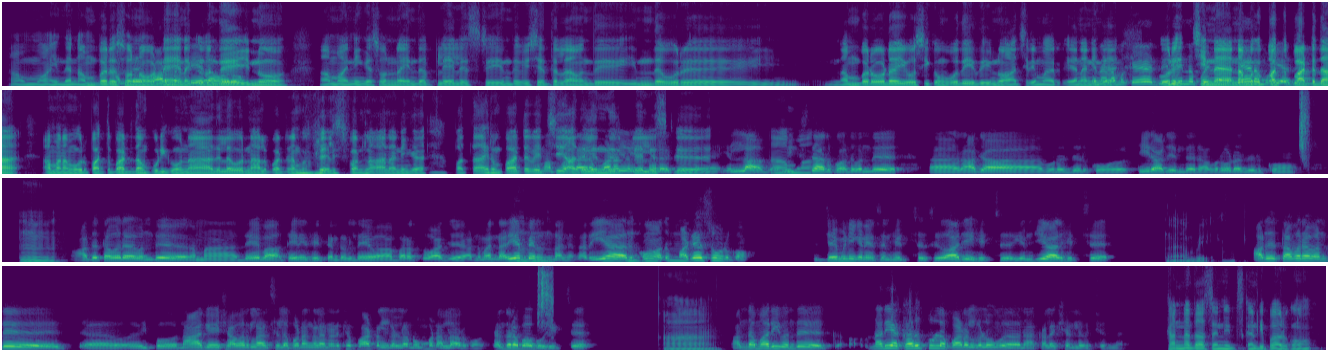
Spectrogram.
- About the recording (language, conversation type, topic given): Tamil, podcast, நீங்கள் சேர்ந்து உருவாக்கிய பாடல்பட்டியலில் இருந்து உங்களுக்கு மறக்க முடியாத ஒரு நினைவைக் கூறுவீர்களா?
- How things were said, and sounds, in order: in English: "பார்மட்லேயே"; in English: "பிளேலிஸ்ட்"; laughing while speaking: "நம்ம பிளேலிஸ்ட் பண்ணலாம்"; in English: "பிளேலிஸ்ட்"; in English: "மிக்ஸ்ட்டா"; drawn out: "ராஜா"; tsk; other noise; "பாடல்களெல்லாம்" said as "பாட்டல்கள்லாம்"; tsk; in English: "கலெக்ஷன்ல"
